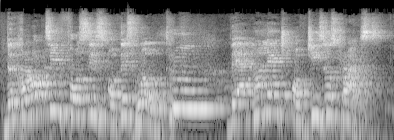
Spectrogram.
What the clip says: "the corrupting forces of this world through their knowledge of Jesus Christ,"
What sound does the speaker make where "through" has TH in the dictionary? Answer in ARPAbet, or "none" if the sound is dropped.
T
